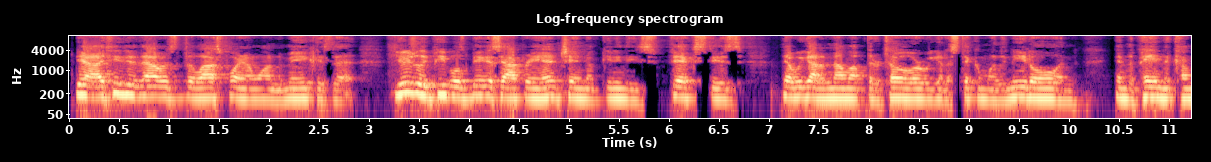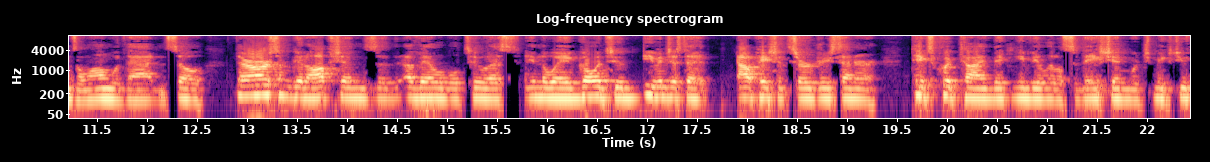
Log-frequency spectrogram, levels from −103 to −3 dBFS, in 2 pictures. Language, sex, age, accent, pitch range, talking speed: English, male, 30-49, American, 140-160 Hz, 230 wpm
